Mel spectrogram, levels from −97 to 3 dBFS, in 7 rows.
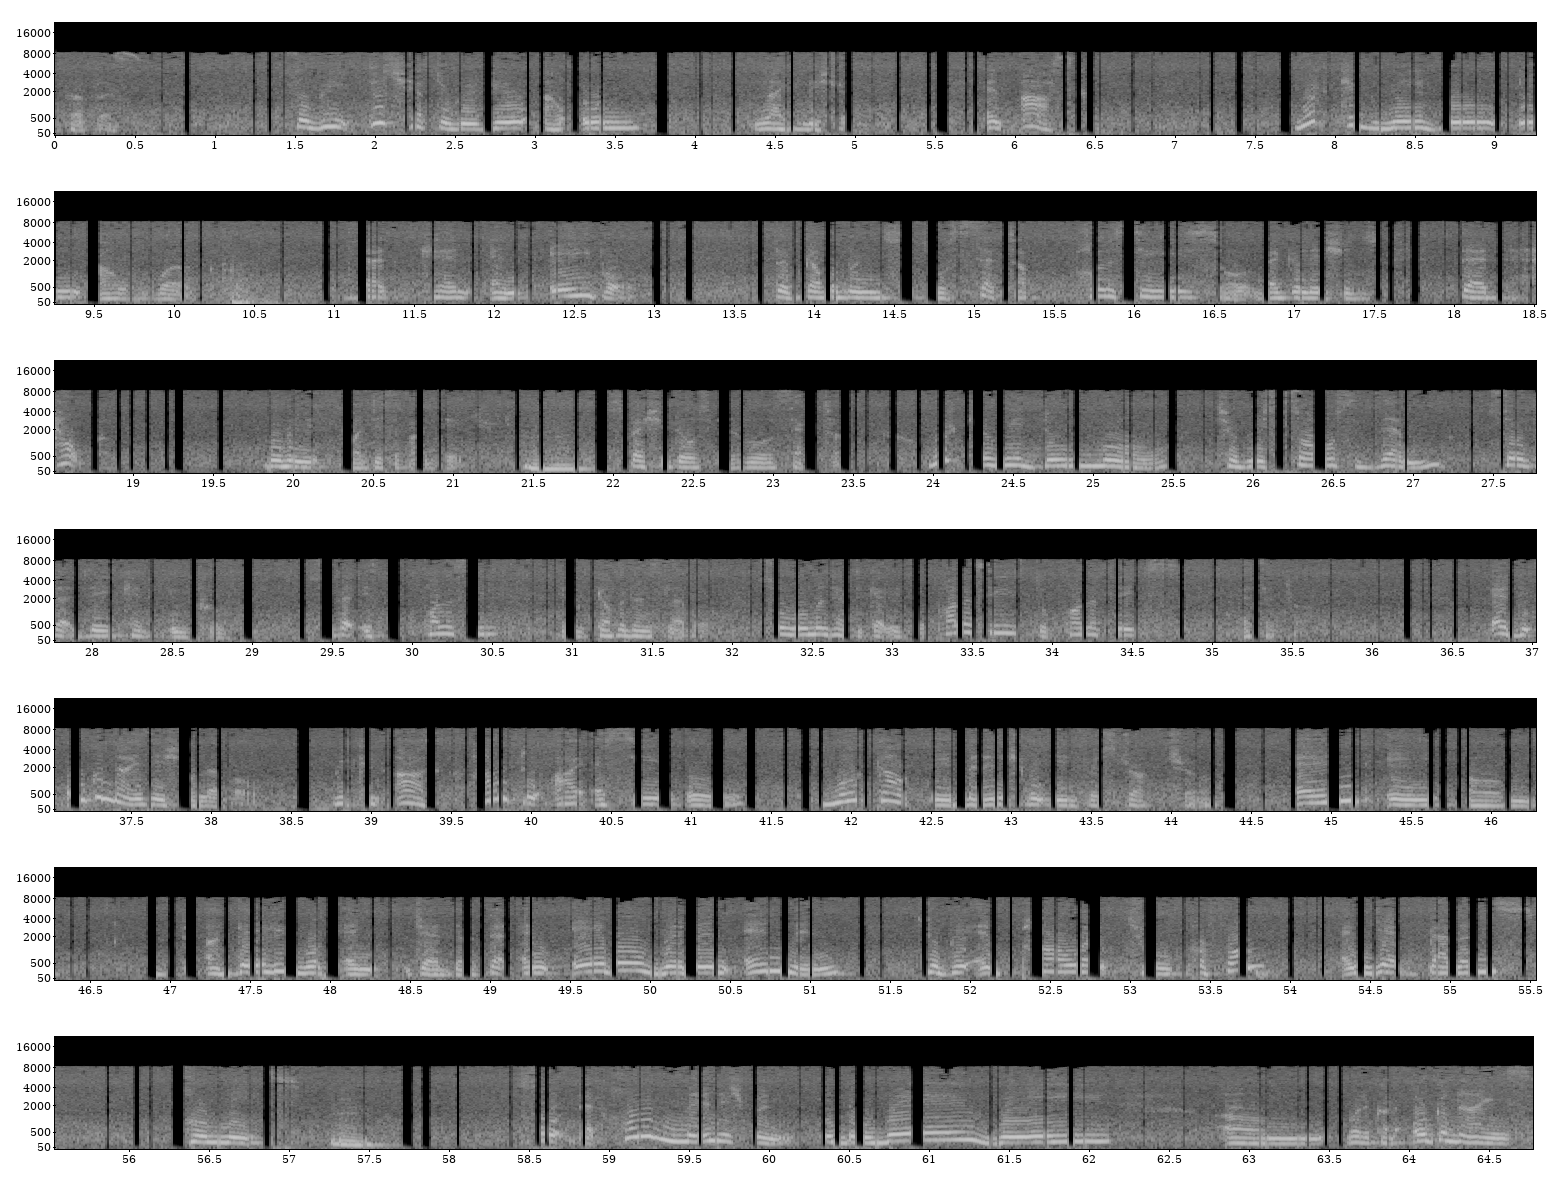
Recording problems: distortion; heavy; 5 dB below the speech
garbled, watery; slightly; nothing above 8 kHz
hiss; loud; throughout; 7 dB below the speech
choppy; very; 17% of the speech affected
door banging; noticeable; at 10 s; peak 7 dB below the speech

